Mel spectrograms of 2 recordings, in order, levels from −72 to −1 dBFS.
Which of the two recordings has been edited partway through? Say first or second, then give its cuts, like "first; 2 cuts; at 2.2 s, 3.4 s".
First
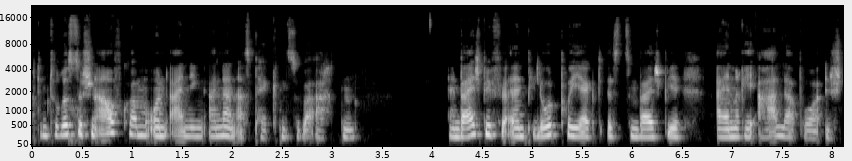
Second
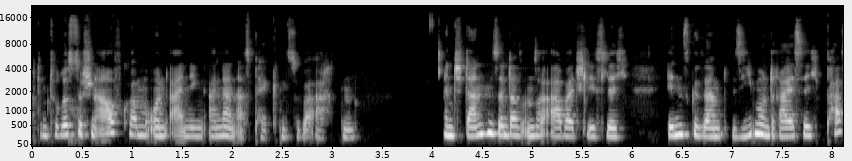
first; 1 cut; at 4.0 s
